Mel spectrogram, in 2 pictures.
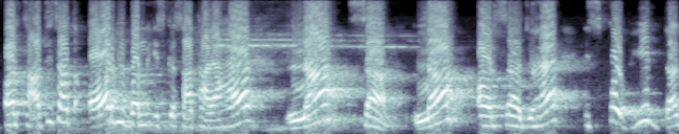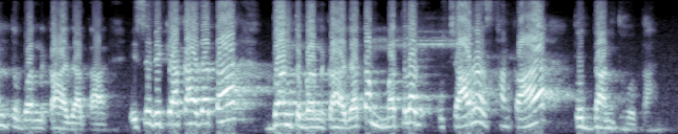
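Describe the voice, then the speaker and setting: A man's voice: high voice, very animated, moderate pace. A man teaching a grammar lesson to students, asking questions and answering them himself and sounding out letters one by one. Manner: asks questions and answers them himself, repeating key points. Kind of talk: classroom-style lesson to students. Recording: long reverberant room.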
